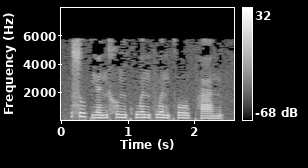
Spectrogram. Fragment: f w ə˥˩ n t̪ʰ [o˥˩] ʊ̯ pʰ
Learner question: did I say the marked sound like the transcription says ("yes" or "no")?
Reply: no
